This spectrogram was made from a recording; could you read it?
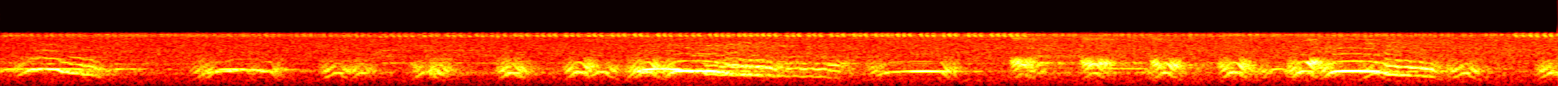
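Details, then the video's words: Barred owls hooting together, loud overlapping wild hoots and cackling calls with rising and falling slurred notes and drawn-out wavering 'hoo-aww' endings, repeated in a dense chorus throughout. "Barred Owls Hooting Away Making Jungle Noises."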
